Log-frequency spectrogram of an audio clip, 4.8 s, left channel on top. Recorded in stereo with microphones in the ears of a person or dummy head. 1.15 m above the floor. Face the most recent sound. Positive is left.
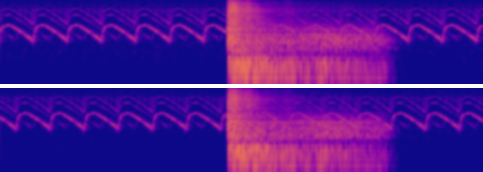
turn(degrees=-5)  # may be behind; listen again after turning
